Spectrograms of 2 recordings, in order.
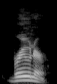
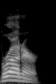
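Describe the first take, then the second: First: The first vowel is an 'oo' sound. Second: The first vowel is not an 'oo' sound. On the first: The speaker calls it right. "with a U sound" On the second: The speaker calls it wrong. "not Brunner"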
